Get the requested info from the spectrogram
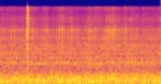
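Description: Steady low background hum and noise, with one faint click about half a second in.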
